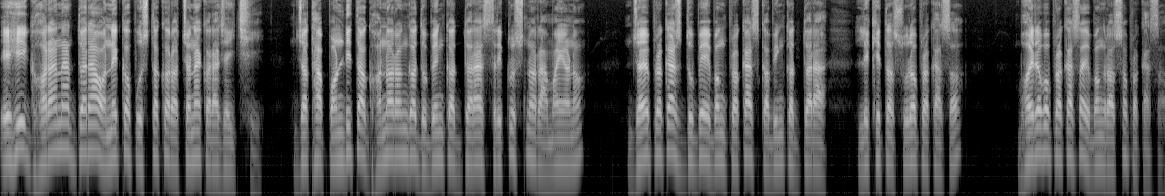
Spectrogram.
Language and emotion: Odia, neutral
